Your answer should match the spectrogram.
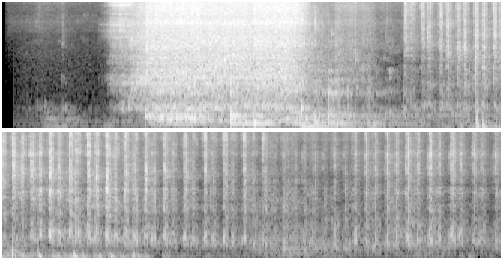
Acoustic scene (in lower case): restroom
